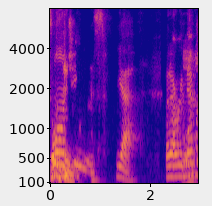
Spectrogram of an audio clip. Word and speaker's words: Longines: And the Longinus clock. Am I saying is it pronounced Longinus? I don't even know. I'm not sure. Yeah. Longines. I think it's Longines.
